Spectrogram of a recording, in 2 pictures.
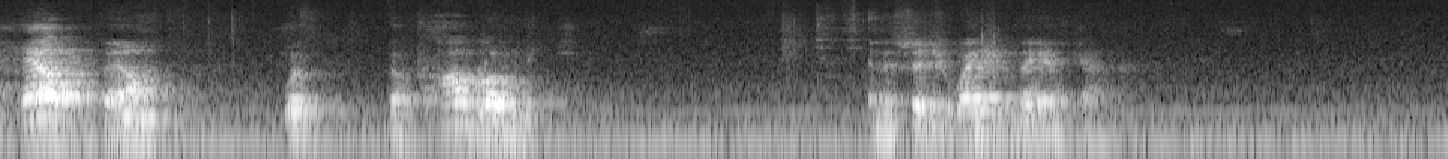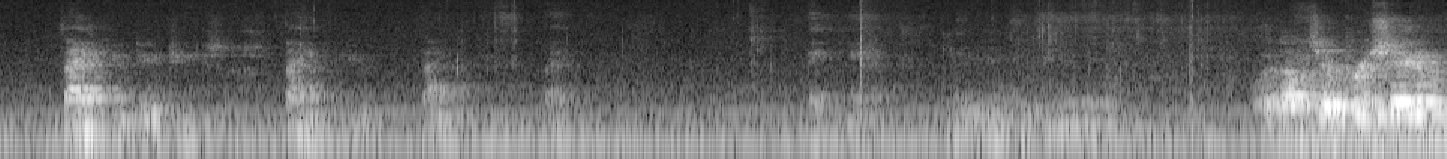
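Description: A middle-aged man speaks calmly through a microphone in an echoing hall, with pauses between phrases.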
